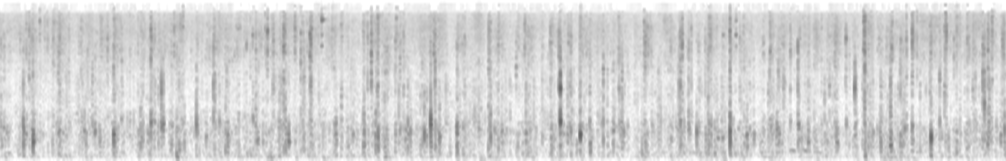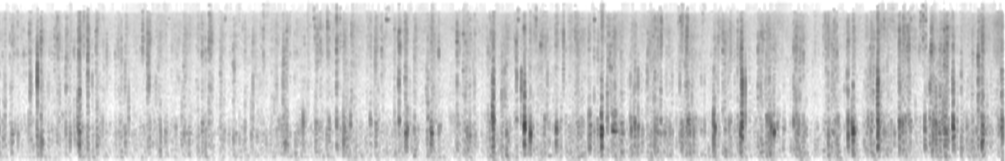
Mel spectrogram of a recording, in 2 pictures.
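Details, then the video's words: Trekking horse herd crossing different surfaces including grass, dirt and gravel; a continuous crowded clatter of hooves for twenty seconds, growing somewhat louder and sharper toward the end. "Epic Horse Trek: Herd on Various Surfaces"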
